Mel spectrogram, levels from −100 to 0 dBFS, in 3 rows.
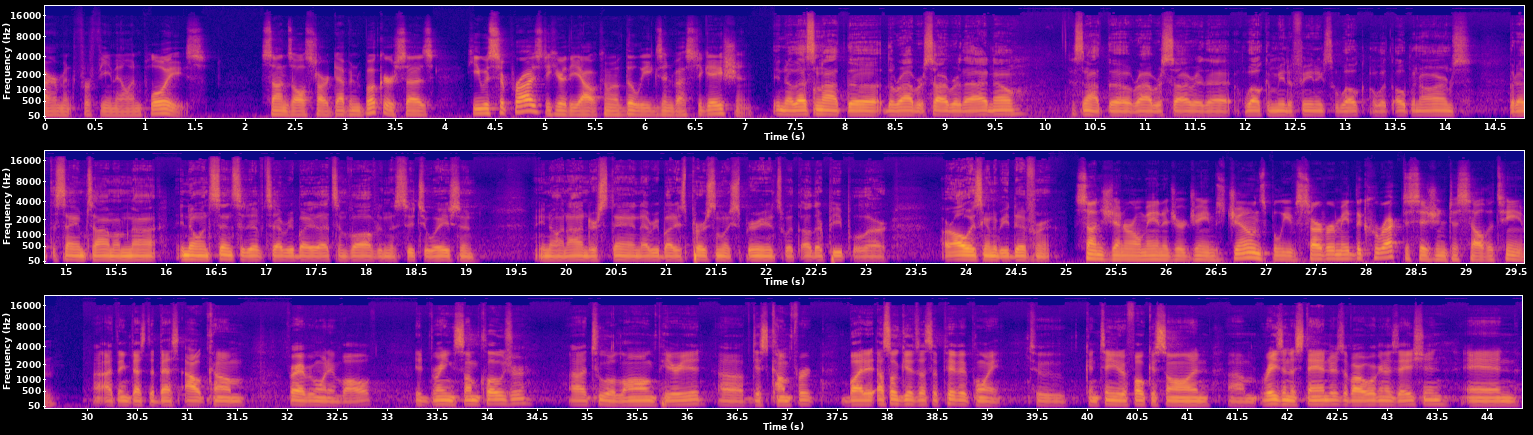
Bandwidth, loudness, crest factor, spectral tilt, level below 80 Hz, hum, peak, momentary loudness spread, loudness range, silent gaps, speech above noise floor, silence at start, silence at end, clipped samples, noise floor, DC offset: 18.5 kHz; -30 LUFS; 22 dB; -4 dB/octave; -62 dBFS; none; -10 dBFS; 10 LU; 4 LU; none; 38 dB; 0 s; 0 s; under 0.1%; -68 dBFS; under 0.1%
